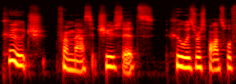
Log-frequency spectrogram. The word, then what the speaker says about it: Couch: So there's a street in Northwest Portland spelled C-O-U-C-H street. And it took me just weeks after moving here to find out it's pronounced cooch, not couch.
